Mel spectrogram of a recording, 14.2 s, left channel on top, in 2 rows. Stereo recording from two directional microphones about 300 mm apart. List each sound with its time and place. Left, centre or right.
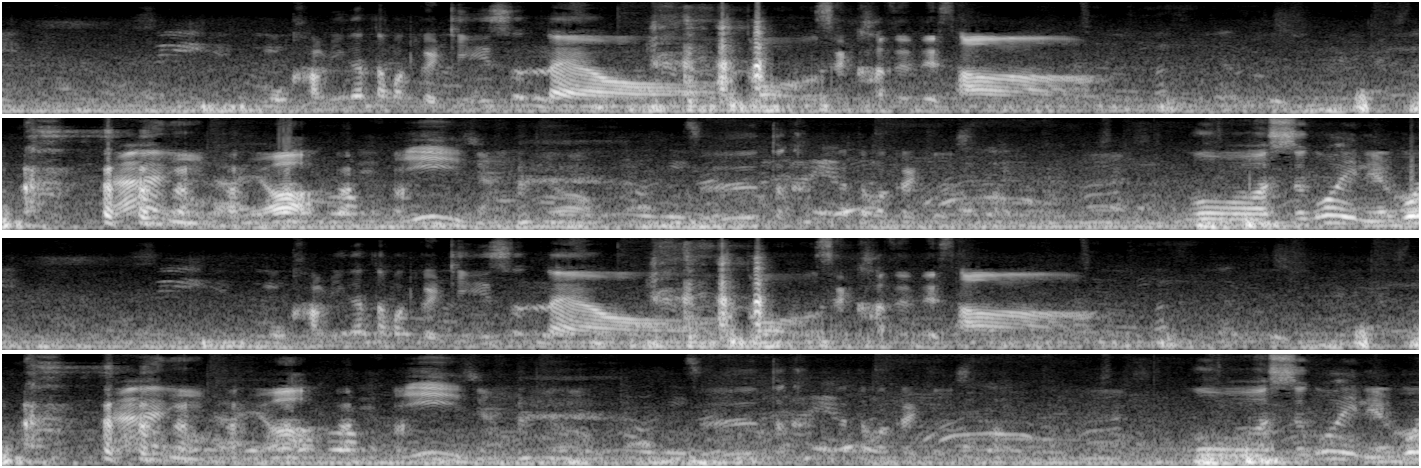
1.5 s speech: centre
3.2 s a man's voice: centre
4.0 s speech: centre
7.2 s a man's voice: centre
9.8 s speech: left
10.5 s speech: centre
13.0 s a man's voice: centre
